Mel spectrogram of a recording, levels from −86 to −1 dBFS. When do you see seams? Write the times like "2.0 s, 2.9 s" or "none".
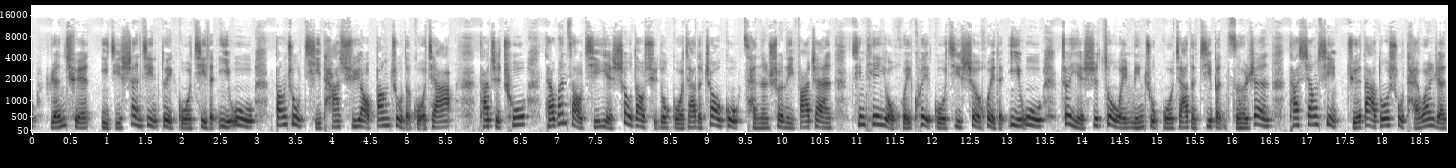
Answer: none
